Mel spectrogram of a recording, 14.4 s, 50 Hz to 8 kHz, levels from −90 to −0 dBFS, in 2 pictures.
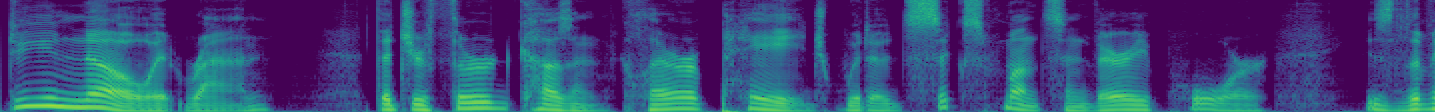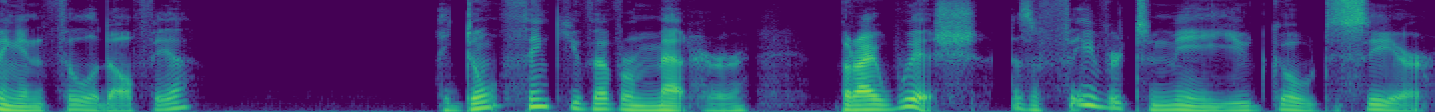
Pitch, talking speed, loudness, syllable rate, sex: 120 Hz, 170 wpm, -22 LUFS, 4.7 syllables/s, male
